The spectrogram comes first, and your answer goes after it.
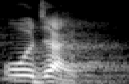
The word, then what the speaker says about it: ogive: Both are the same, but pronunciation is ogive.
